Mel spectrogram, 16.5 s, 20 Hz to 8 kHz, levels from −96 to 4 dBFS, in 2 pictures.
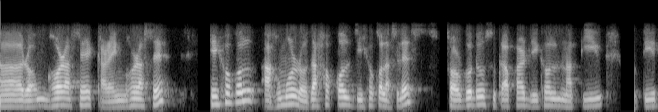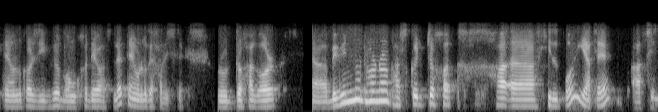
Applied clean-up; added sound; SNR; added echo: none; none; none; none.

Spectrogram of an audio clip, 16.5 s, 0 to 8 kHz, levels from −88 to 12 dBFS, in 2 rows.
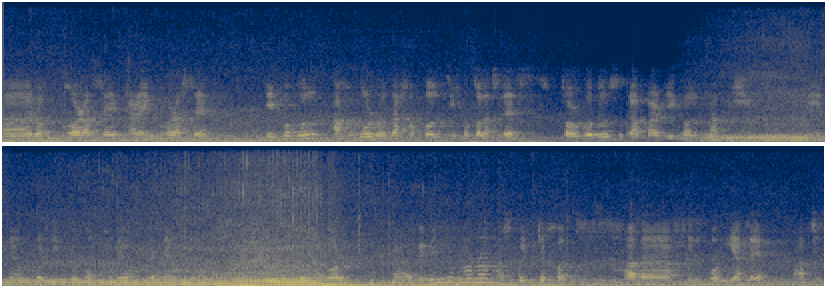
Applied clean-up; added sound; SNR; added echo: none; Car passing by; -3 dB; reverberation time 0.8 s.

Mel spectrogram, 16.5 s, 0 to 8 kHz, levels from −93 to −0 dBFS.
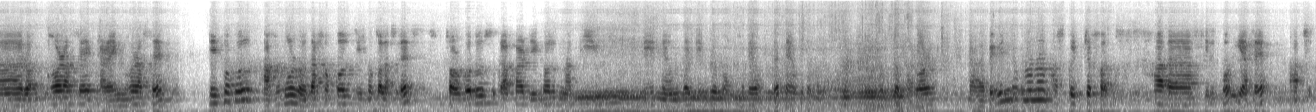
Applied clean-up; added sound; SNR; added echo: neural separator model SepFormer DNS4.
